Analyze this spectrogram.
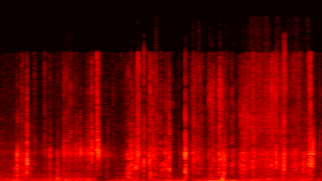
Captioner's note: loud scraping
